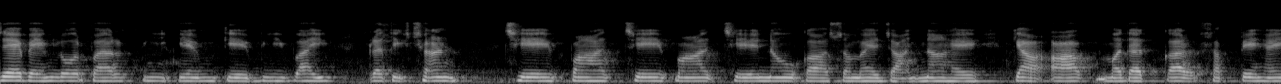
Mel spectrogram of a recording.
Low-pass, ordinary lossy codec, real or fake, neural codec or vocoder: 7.2 kHz; none; fake; codec, 16 kHz, 8 kbps, FunCodec, trained on LibriTTS, 25 frames a second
